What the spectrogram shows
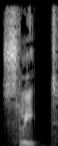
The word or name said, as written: sleet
